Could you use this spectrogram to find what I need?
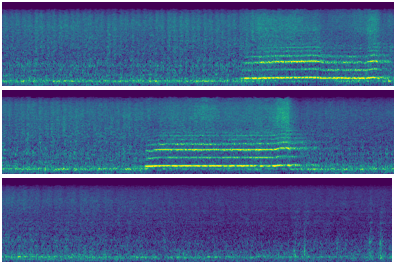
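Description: A steam locomotive hisses and rumbles steadily while standing.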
